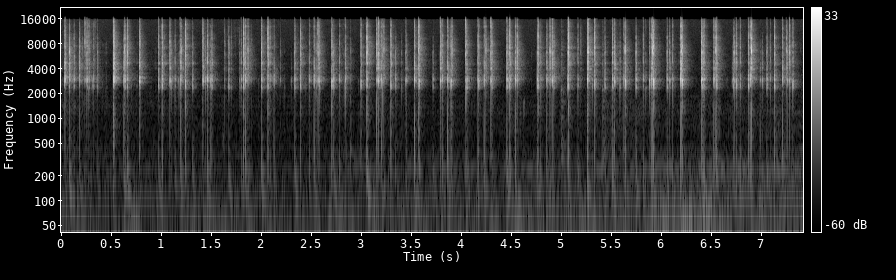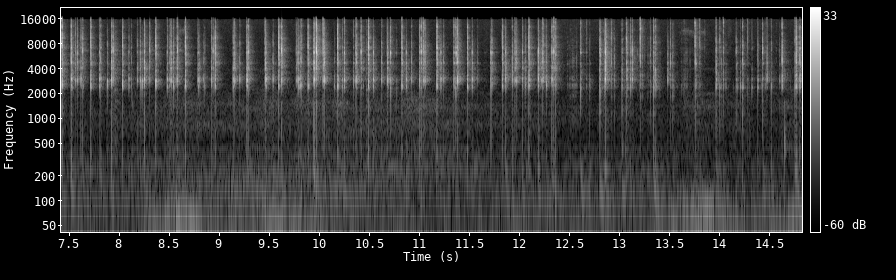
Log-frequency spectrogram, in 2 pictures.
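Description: Long fingernails of both hands tap the dark tinted lenses of rectangular sunglasses worn on the face. The result is a rapid, continuous stream of sharp, bright clicks that die away almost instantly, with little low end beneath them.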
